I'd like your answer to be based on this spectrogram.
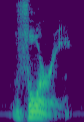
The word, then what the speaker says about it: Voirrey: The Irving family consisted of James and Margaret, it's the couple, and their 13-year-old daughter named, and I looked up how to pronounce this, Vory. V-O-I-R-R-E-Y.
